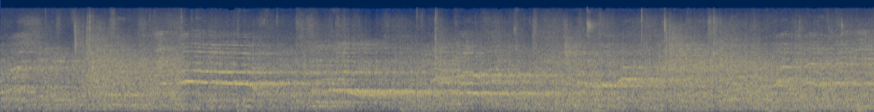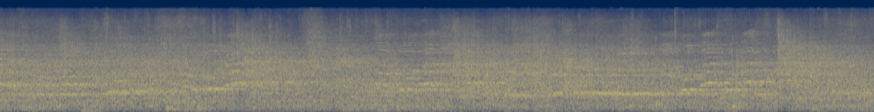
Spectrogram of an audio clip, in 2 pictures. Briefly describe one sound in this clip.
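Young players shout to each other in a large echoing rink.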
